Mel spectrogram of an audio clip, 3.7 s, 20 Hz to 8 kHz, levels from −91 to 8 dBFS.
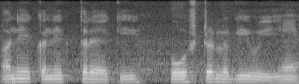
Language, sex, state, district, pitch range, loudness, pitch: Hindi, male, Haryana, Rohtak, 105-110 Hz, -16 LUFS, 110 Hz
